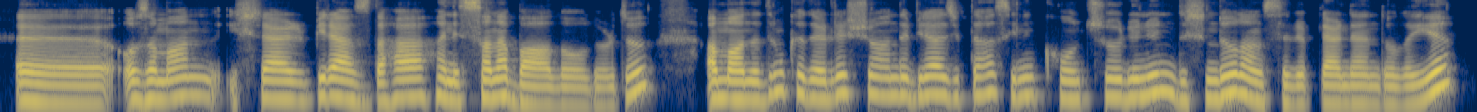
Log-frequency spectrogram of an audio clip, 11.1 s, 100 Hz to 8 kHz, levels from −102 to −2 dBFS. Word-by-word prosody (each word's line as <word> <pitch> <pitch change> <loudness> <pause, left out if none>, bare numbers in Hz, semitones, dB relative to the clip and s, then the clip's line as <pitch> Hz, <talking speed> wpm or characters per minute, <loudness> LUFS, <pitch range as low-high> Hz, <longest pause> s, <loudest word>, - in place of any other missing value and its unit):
eee, 145 -2 +2
o 170 - +1
zaman 180 +3 0
işler 170 -2 -1
biraz 175 -6 +2
daha, 180 +3 +2
hani, 170 -4 +1
sana 175 +1 +3
bağlı 135 -2 +1
olurdu 135 - -2 0.5
ama 175 0 +5
anladığım 170 +7 0
kadarıyla 205 -1 0
şu 215 -1 -4
anda 195 -2 -2
birazcık 190 -3 -1
daha 205 +3 -2
senin 195 -1 -3
kontrolünün 185 +4 -1
dışında 175 +4 -1
olan 200 -7 +3
sebeplerden 145 -2 -2
dolayı, 155 - +2
175 Hz, 125 wpm, -25 LUFS, 150-195 Hz, 0.5 s, ama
